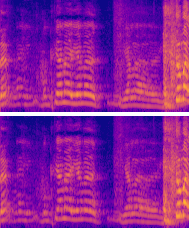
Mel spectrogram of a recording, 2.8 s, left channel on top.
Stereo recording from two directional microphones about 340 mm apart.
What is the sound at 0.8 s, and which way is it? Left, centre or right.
Speech, left.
